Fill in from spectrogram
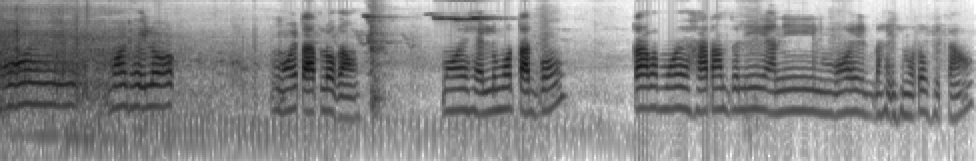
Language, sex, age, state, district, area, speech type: Assamese, female, 60+, Assam, Dibrugarh, rural, spontaneous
